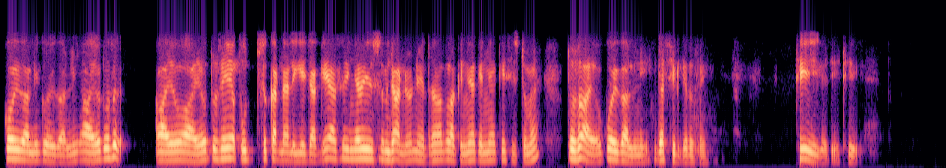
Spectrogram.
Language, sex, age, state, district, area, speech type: Dogri, male, 30-45, Jammu and Kashmir, Samba, rural, conversation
